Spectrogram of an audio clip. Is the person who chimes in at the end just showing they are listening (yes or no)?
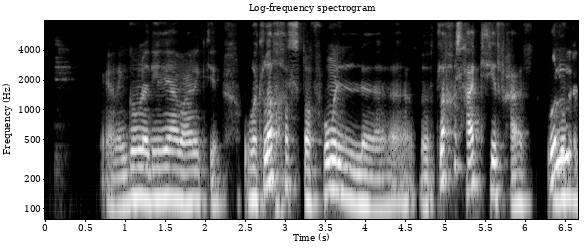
no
